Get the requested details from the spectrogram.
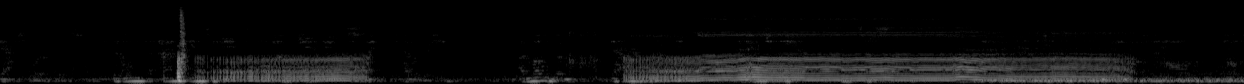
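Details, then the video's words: Chihuahua growling at its first sight of snow: a drawn-out, rough yet tonal growl of about two seconds, a pause, then a steadier growl lasting about five seconds, with a faint sharp click early on. "Growling chihuahuas first sight of snow"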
